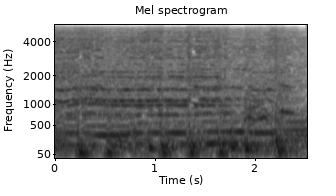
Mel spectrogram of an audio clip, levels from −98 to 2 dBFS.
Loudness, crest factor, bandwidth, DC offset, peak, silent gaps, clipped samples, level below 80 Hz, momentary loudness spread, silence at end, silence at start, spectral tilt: -11 LUFS; 10 dB; 5.4 kHz; under 0.1%; 0 dBFS; none; under 0.1%; -20 dBFS; 1 LU; 0 s; 0 s; -7.5 dB/octave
